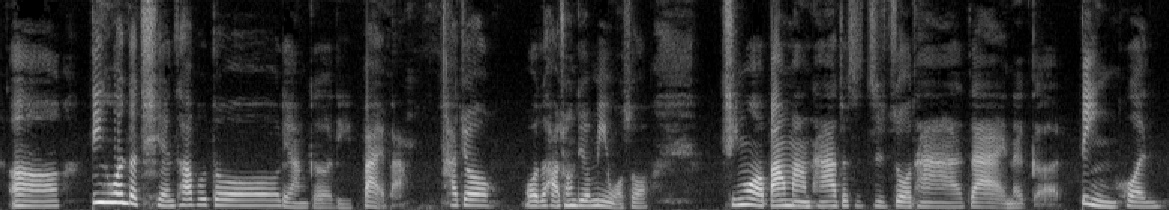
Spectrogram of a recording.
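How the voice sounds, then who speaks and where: A woman hosts her own podcast and speaks. She tells a personal story at an ordinary middle pitch. Her talk is loose and chatty, with many fillers and side remarks. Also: pushed and bright. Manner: chatty, lots of fillers and asides. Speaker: podcast host. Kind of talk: casual storytelling monologue.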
